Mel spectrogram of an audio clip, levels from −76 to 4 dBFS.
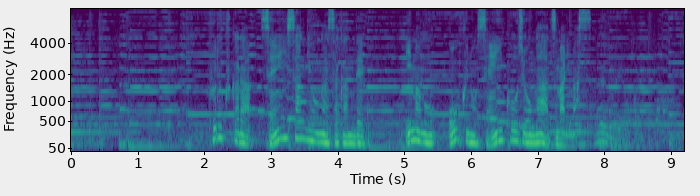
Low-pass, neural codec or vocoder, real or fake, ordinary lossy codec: none; none; real; none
